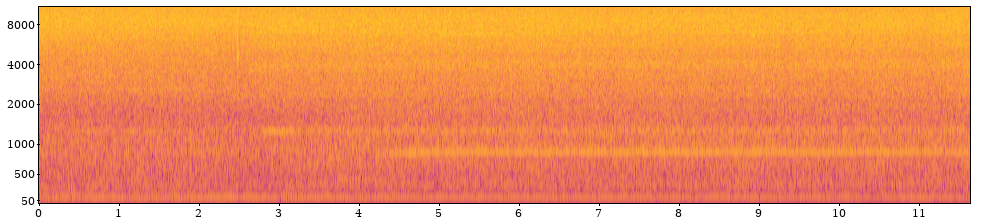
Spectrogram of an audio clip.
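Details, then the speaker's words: 1999 Jeep Cherokee Sport idling with the AC on max after PB Blaster was sprayed on the squeaking AC compressor: a steady, even hum with no squeak on startup or at idle; normal idle after the fix. "So now I had the AC switch on max when I started and no squeak on startup. And now you can hear uh all of that has gone away."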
